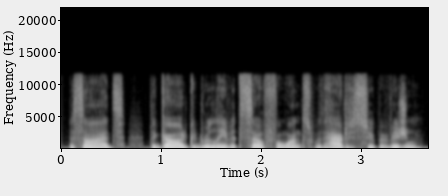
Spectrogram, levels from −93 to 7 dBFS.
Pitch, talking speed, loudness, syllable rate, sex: 100 Hz, 180 wpm, -18 LUFS, 6.1 syllables/s, male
